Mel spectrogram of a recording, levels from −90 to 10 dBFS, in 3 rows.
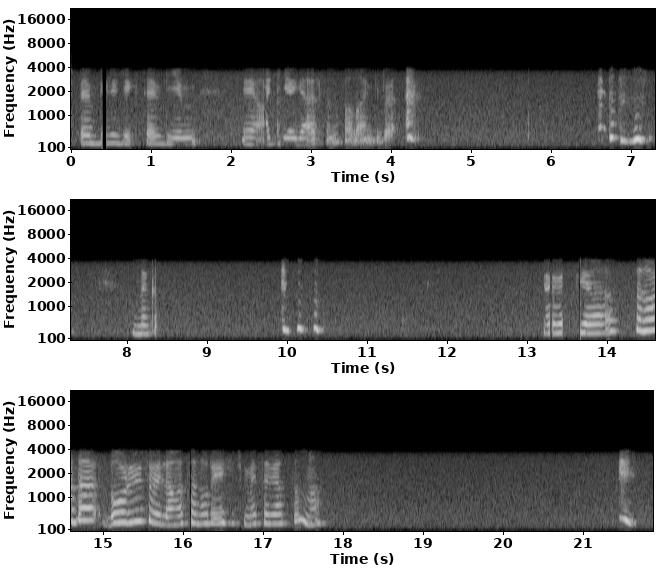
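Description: Packet loss filled with silence cuts this telephone-band speech at 0.38–0.44 s, 13.64–13.66 s and 16.08–16.10 s, with hard-edged gaps of 60 ms and 20 ms that point to lost 20 ms packets replaced by silence.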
